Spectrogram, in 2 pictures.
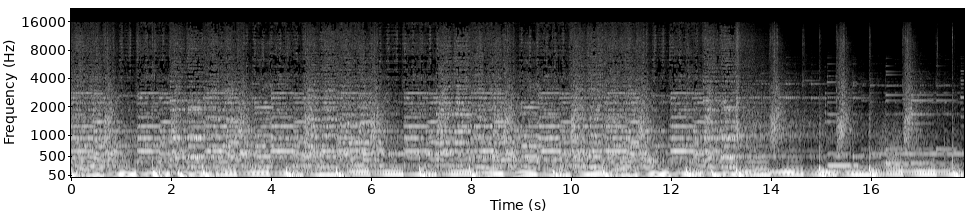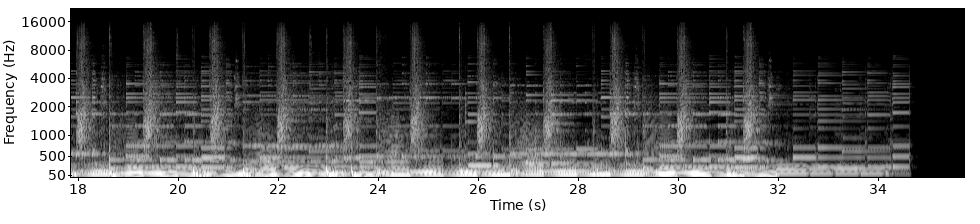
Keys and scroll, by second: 0.9 m, 2.0 1, 2.6 Return, 4.3 9, 4.8 Return, 6.5 m, 7.5 Up, 8.9 e, 9.8 space, 10.2 p, 10.9 space, 12.9 m, 13.7 Right, 14.9 p, 15.5 space, 16.6 m, 17.7 Up, 18.6 3, 19.6 Return, 20.2 p, 20.8 space, 24.7 r.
